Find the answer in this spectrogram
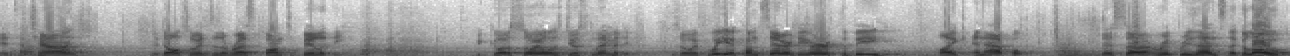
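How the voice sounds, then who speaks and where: A man with a Dutch accent speaks at a high pitch and a moderate pace, with ordinary pitch variation and long, frequent pauses. Audible room echo and noticeable background noise come through. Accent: Dutch accent, lasting. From Netherlands. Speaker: university soil management specialist. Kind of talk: talk to farmers at a winter meeting.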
